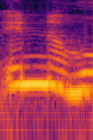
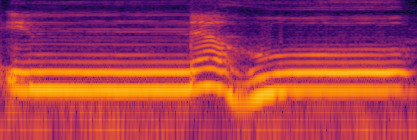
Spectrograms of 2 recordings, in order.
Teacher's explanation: مد کا دھیان رکھنا ہے لیکن نون کے اوپر جو شد آ گئی ہے تو نون کا غنہ ضرور ادا کرنا ہے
